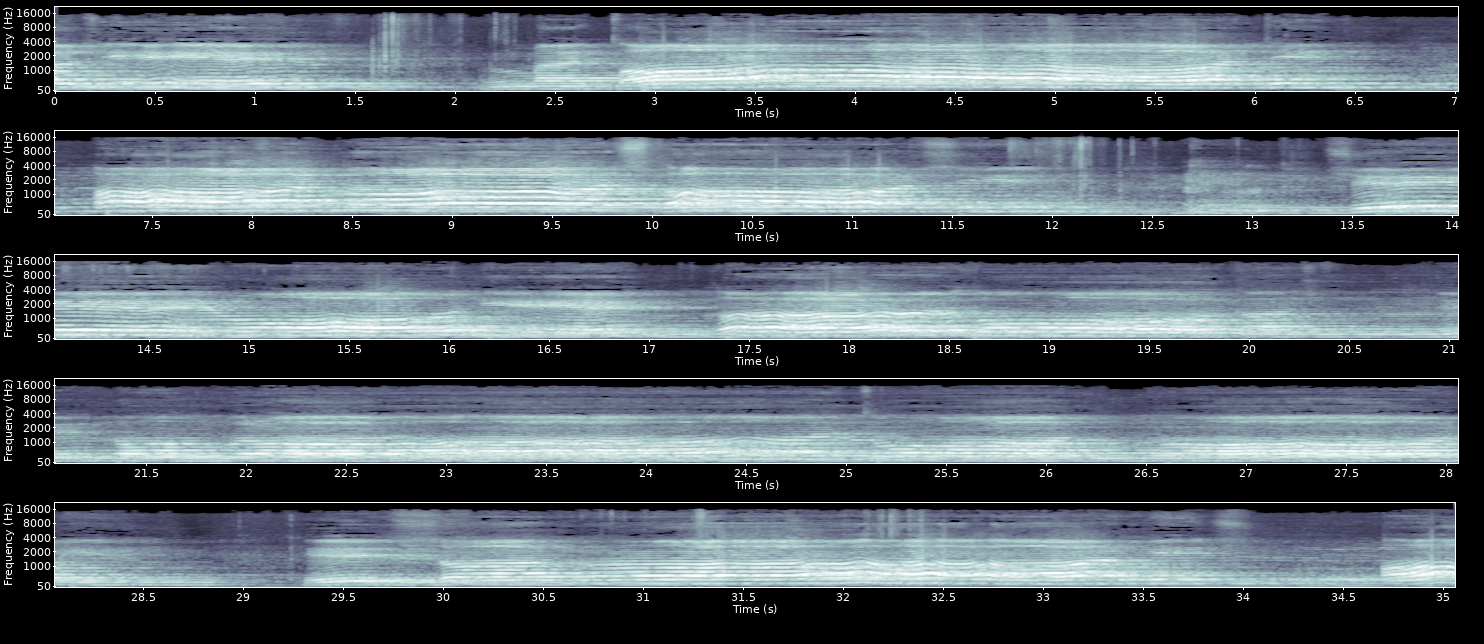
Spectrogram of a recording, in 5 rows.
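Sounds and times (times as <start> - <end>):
man singing ornamented chant: 0.0 - 35.0.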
